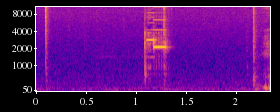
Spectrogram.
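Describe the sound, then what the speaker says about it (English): A KR Ahsoka NBv4 lightsaber gives a single short electronic beep as it switches to mute mode, clear and close in a quiet room, framed by faint clicks before and after. "And then I will show you mute mode as you press for 1 beep."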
